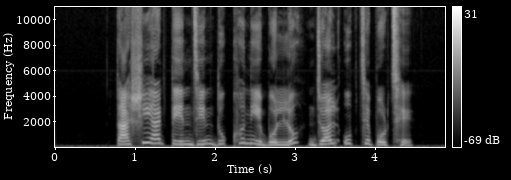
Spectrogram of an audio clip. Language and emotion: Bengali, neutral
